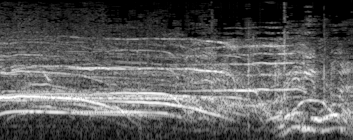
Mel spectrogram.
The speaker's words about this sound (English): Friends, the spirit of rock and roll grabs a hold of you tonight, and you want to scream a little bit. Let's hear you scream.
